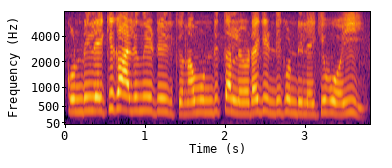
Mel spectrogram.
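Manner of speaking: rattled off fast in one breath; fast tongue twister. Shown as a demonstration. Child rattling off a tongue twister for the parent, fast. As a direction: race through the tongue twister at speed. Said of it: "ഒന്നുകൂടി പറഞ്ഞേ".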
